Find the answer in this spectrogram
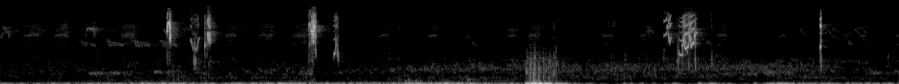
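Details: Lovebirds in a suburban garden in Pretoria, South Africa, a family feeding a juvenile at a feeder; a few sharp, harsh shrieks spaced a second or more apart, with a dull thump partway through and quiet background.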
